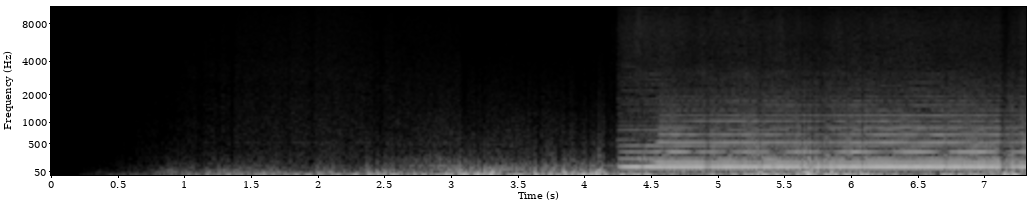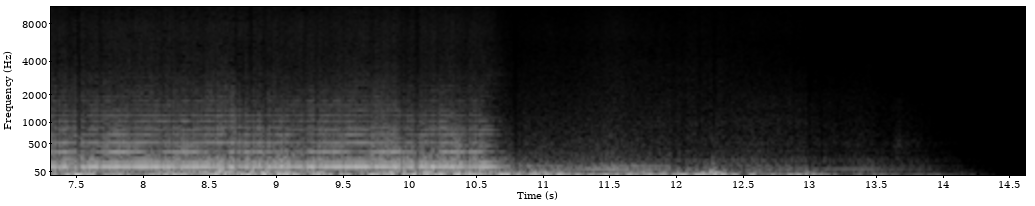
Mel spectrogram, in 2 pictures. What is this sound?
Coho fog horn
This is the sound of the fog horn from the M/V Coho. The Coho is a passenger and vehicle ferry owned and operated by Black Ball Line. Black Ball's only ferry, the Coho carries passengers and cars, trucks, semi-trailers, bicycles, etc. between Victoria, British Columbia, Canada and Port Angeles, Washington, United States.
